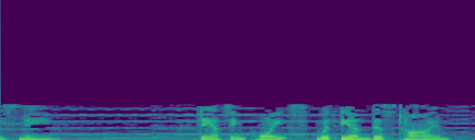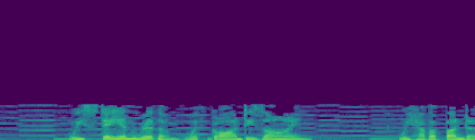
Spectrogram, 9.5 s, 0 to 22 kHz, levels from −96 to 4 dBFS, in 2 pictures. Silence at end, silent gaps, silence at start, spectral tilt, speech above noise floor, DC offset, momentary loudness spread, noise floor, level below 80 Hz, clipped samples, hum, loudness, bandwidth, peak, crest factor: 0 s; none; 0 s; -11.5 dB/octave; 29 dB; under 0.1%; 18 LU; -49 dBFS; -52 dBFS; under 0.1%; none; -21 LUFS; 5.8 kHz; -4 dBFS; 18 dB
